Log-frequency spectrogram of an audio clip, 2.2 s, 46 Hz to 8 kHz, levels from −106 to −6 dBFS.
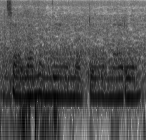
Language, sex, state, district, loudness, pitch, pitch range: Telugu, female, Andhra Pradesh, Manyam, -14 LUFS, 230 Hz, 225-235 Hz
